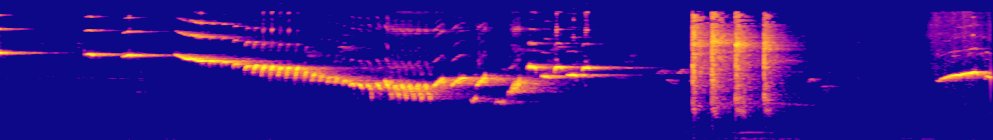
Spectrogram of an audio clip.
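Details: Male white-rumped shama singing to challenge a rival: long descending trilled whistle sliding from high to low, followed by sharp broadband clicks and a short rising whistle.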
